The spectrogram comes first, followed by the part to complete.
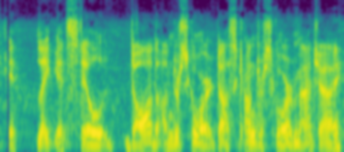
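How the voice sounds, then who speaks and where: A man's voice: low-pitched, little pitch movement, slow, fairly bright tone, highs cut off, slight background noise. A man from Northern Ireland with a Northern Irish accent, a podcast guest making blunt, dry remarks. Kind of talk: casual chat.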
